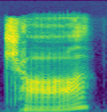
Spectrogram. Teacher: The character is pronounced cha. It's a rising second tone, so it goes up.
